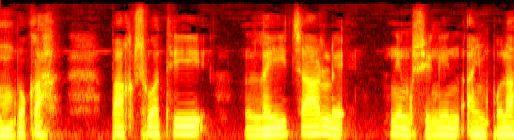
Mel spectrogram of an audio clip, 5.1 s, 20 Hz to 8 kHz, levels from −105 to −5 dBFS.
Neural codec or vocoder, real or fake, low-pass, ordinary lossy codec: none; real; 7.2 kHz; MP3, 48 kbps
